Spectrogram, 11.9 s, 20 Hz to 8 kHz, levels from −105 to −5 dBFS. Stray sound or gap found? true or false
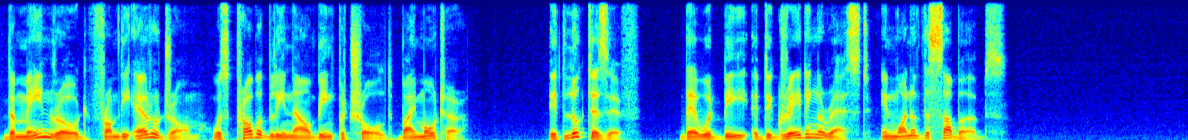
false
